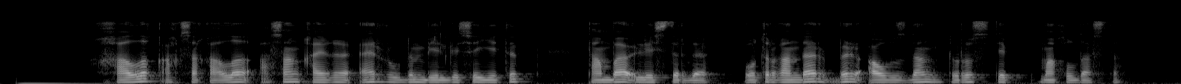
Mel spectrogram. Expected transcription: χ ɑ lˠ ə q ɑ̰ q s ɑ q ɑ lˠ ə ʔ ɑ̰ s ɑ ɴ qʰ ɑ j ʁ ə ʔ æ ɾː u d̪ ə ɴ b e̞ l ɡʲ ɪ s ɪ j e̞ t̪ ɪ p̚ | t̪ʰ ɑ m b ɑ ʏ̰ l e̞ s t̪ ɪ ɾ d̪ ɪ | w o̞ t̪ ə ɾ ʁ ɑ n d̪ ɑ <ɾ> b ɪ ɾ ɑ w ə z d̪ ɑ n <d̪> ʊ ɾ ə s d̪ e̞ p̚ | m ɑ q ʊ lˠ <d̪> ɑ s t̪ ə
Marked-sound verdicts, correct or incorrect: correct, correct, correct

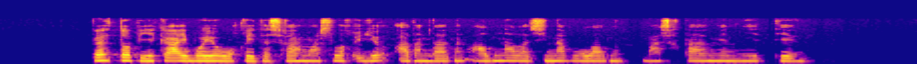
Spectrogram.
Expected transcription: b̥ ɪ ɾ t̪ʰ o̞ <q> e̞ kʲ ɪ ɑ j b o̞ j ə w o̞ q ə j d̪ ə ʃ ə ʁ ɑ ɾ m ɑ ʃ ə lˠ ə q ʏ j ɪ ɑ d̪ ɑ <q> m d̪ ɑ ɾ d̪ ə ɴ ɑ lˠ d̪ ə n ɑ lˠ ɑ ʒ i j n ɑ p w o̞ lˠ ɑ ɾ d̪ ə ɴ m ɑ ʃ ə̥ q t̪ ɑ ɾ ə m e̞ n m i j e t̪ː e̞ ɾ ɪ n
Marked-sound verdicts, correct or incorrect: incorrect, incorrect

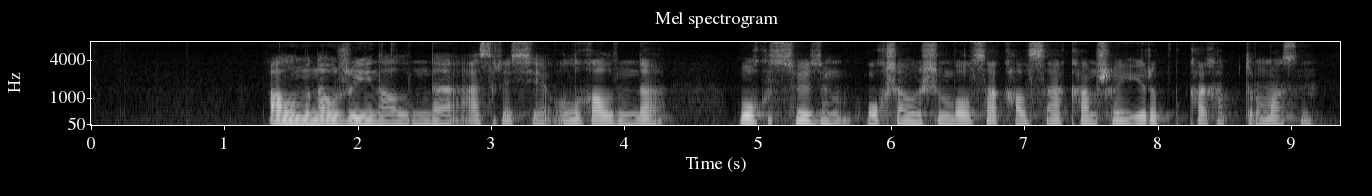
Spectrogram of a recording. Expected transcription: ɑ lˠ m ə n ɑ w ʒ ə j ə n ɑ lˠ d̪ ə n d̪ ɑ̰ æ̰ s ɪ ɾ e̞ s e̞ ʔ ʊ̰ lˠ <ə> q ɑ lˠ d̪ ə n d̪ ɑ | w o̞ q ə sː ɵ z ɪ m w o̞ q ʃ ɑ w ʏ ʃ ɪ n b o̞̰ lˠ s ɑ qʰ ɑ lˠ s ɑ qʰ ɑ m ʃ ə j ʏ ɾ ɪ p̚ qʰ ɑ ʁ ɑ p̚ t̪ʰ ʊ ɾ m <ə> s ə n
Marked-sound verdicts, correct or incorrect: correct, incorrect

